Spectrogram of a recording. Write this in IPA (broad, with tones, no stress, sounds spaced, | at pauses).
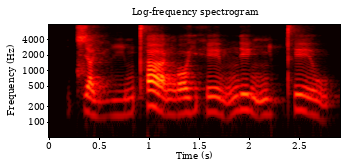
t͡ɕ a˧˩ j ʋ iː˩˧ m t̪ʰ aː˥˨ ŋ ɔː˧˥ j h eː˥˨ m n eː˥˨ ŋ ɲ i˧ p̚ t̪ʰ eː˥˨ w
